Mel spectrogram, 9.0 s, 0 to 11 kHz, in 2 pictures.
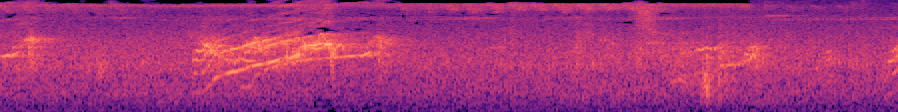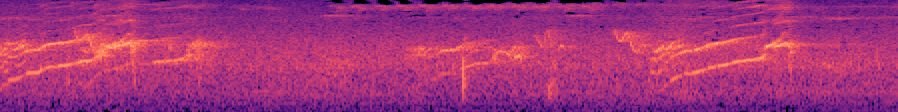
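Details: Smooth-billed ani (Crotophaga ani) in Viñales, Cuba, July 2017, gives whiny, rising squealed whistles in bursts about every two to three seconds, over a steady high insect-like hiss.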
